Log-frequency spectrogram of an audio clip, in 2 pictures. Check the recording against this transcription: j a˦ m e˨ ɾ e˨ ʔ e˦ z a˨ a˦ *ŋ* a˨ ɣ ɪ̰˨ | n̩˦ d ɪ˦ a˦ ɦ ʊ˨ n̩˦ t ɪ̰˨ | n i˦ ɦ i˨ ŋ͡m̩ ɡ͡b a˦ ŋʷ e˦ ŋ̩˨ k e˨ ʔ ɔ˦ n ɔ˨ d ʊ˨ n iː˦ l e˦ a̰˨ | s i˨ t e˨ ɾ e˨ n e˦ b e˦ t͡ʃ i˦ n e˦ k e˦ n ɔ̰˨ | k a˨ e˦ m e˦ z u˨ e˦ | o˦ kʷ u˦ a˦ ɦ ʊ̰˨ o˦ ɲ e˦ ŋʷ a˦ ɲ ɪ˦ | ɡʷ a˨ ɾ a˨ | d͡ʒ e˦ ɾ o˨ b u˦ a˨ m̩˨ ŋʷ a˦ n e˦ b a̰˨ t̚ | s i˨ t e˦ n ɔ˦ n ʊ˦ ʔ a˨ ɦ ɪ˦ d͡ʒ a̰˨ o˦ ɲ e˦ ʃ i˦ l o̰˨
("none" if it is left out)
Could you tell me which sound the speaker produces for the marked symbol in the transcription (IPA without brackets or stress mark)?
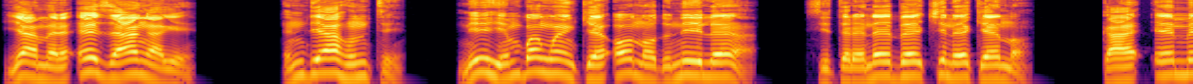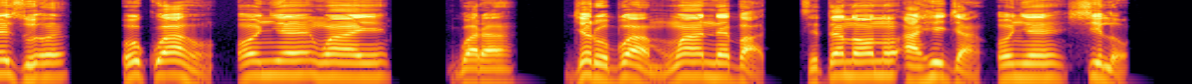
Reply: ŋ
